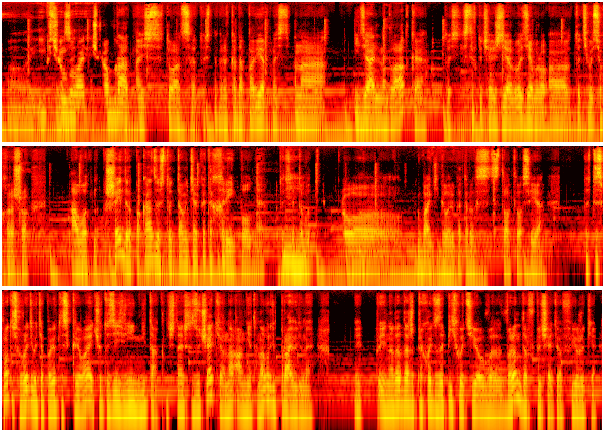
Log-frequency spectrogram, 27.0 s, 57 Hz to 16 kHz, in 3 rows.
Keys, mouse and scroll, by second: 1.1 Left, 1.8 Right, 3.1 Delete, 3.5 ctrl+space, 4.5 ctrl+super+c, 7.7 shift+click, 7.8 shift+double click, 8.7 ctrl+click, 11.3 Escape, 11.5 ctrl+z, 12.8 ctrl+click, 13.2 ctrl+double click, 15.8 ctrl+z, 18.3-19.4 typing.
